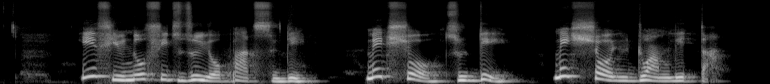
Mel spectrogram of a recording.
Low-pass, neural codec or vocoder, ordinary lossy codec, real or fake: none; autoencoder, 48 kHz, 32 numbers a frame, DAC-VAE, trained on Japanese speech; none; fake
